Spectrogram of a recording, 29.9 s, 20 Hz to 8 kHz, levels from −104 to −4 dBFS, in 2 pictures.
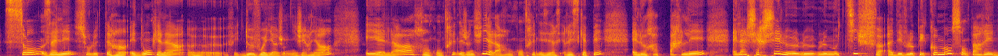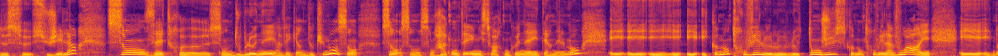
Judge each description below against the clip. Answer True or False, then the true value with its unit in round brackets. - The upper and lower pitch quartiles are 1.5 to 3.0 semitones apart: False (4.0 semitones)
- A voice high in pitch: True (200 Hz)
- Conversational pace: True (170 wpm)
